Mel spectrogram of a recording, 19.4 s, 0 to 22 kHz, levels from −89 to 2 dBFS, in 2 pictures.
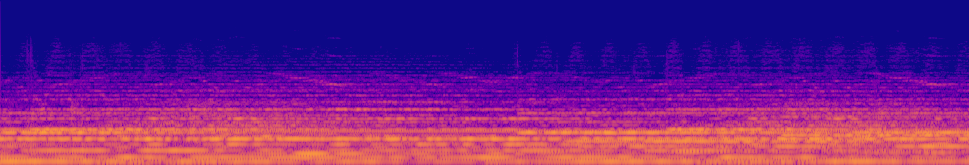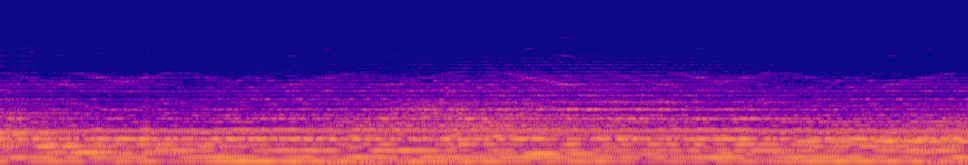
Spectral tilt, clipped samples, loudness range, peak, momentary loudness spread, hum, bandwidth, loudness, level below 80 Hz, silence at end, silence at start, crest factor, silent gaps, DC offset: -10 dB/octave; under 0.1%; 3 LU; -10 dBFS; 4 LU; none; 4.9 kHz; -25 LUFS; -32 dBFS; 0 s; 0 s; 14 dB; none; under 0.1%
